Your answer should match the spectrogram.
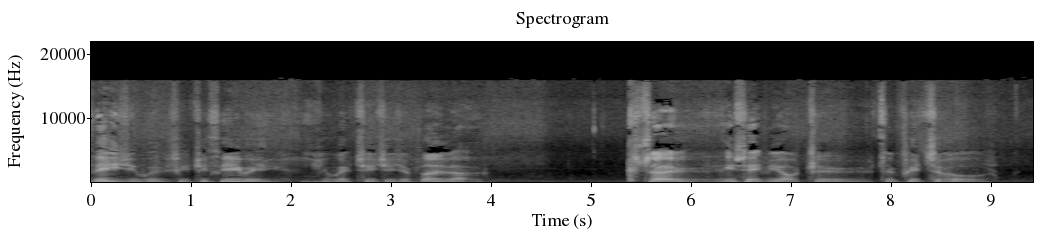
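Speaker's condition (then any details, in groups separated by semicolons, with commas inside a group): Facioscapulohumeral muscular dystrophy, facioscapulohumeral (FSHD); uses respirator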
